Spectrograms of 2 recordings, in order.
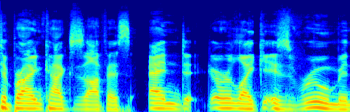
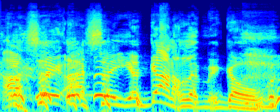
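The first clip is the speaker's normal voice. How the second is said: high-swinging voice with big pitch swoops; 8 semitones higher, 4 dB louder than usual. Retelling a scene where a kidnapped man pleads to be let go: mock Colonel Sanders voice. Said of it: "he's dressed like Colonel Sanders".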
